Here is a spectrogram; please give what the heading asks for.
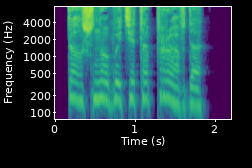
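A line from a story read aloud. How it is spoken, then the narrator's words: Moaning servant. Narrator (Russian): простонала служанка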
